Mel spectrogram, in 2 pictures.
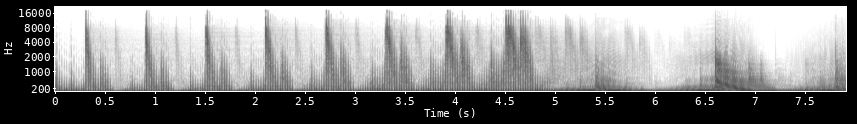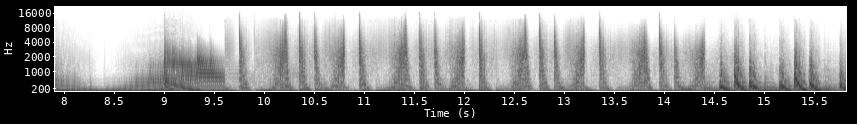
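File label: bass and sequences; serum particles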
